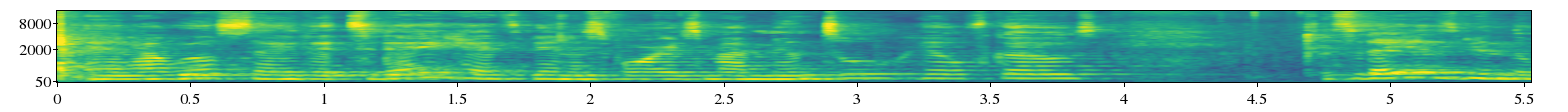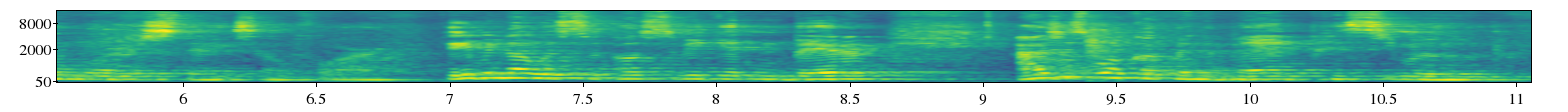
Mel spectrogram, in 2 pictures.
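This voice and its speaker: A woman's medium-pitched voice with an East Texas accent, ordinary pitch variation and a moderate pace, amid noticeable background noise and audible room echo. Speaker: vlogger. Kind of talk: casual vlog update.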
